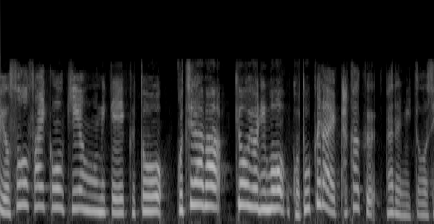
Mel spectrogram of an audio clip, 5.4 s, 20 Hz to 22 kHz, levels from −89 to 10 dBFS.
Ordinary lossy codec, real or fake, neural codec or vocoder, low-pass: none; fake; codec, 16 kHz, 2 kbps, FreqCodec, larger model; 7.2 kHz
